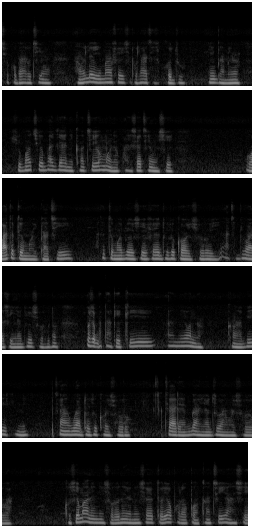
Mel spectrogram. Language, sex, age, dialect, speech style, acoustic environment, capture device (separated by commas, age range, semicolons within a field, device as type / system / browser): Yoruba, male, 25-34, Nigeria - Ibadan, stressed, nature; silence, mobile / Linux / Chrome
